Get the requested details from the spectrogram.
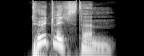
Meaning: strong dative masculine/neuter singular superlative degree of tödlich
- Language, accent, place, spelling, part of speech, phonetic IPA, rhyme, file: German, Germany, Berlin, tödlichstem, adjective, [ˈtøːtlɪçstəm], -øːtlɪçstəm, De-tödlichstem.ogg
